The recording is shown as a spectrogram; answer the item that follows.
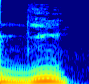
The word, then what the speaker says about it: Ghis: Qu'on appelle du Guy. Oui, le beurre clarifié. Hein? Ben, du beurre clarifié. Alors, ça se prononce comme le beurre clarifié, mais ça s'écrit G-H-I-S parce que mes parents m'ont nommé, G-H-I-S-L-A-I-N-E.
